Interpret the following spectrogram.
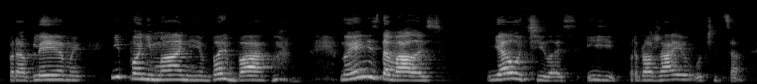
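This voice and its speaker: A young woman who speaks Russian natively, a teacher of the language and a video blogger, tells a prepared personal story to the camera for learners. Her mid-range voice is deliberate, clearly phrased and expressive.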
